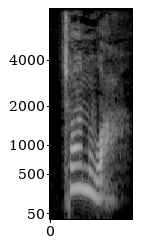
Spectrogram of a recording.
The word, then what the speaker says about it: 전화: This is pronounced as a two-syllable word. The first syllable is 전, second syllable is 와. Pronounce it with me.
